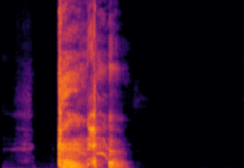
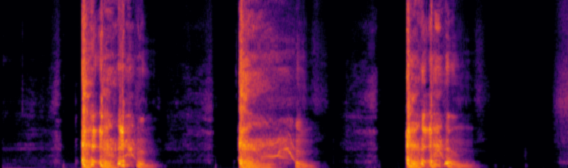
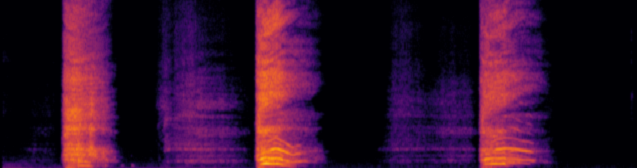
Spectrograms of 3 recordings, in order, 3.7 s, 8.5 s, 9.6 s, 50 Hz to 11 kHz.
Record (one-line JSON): {"cough_length": "3.7 s", "cough_amplitude": 32768, "cough_signal_mean_std_ratio": 0.36, "three_cough_length": "8.5 s", "three_cough_amplitude": 32768, "three_cough_signal_mean_std_ratio": 0.37, "exhalation_length": "9.6 s", "exhalation_amplitude": 32768, "exhalation_signal_mean_std_ratio": 0.33, "survey_phase": "beta (2021-08-13 to 2022-03-07)", "age": "45-64", "gender": "Male", "wearing_mask": "No", "symptom_cough_any": true, "symptom_runny_or_blocked_nose": true, "symptom_fatigue": true, "symptom_fever_high_temperature": true, "symptom_headache": true, "symptom_loss_of_taste": true, "symptom_other": true, "symptom_onset": "3 days", "smoker_status": "Ex-smoker", "respiratory_condition_asthma": false, "respiratory_condition_other": false, "recruitment_source": "Test and Trace", "submission_delay": "2 days", "covid_test_result": "Positive", "covid_test_method": "RT-qPCR", "covid_ct_value": 18.0, "covid_ct_gene": "ORF1ab gene", "covid_ct_mean": 18.5, "covid_viral_load": "860000 copies/ml", "covid_viral_load_category": "Low viral load (10K-1M copies/ml)"}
